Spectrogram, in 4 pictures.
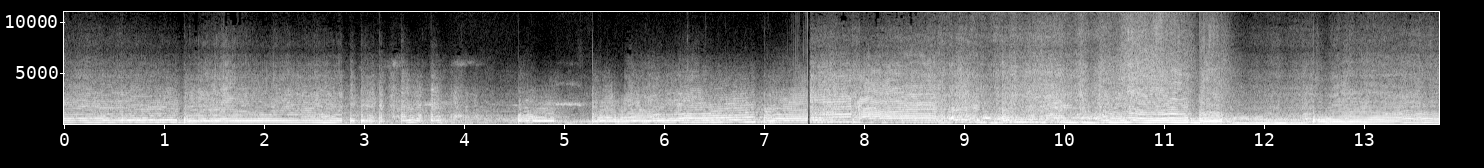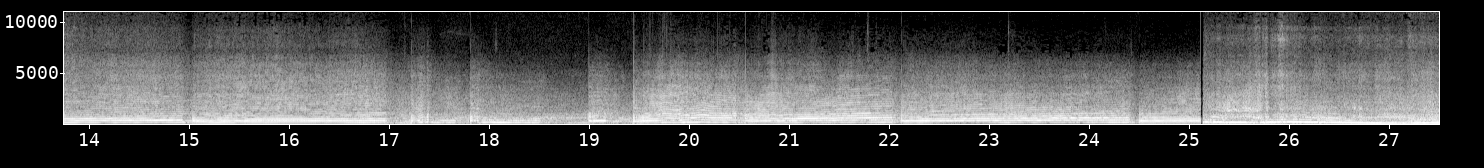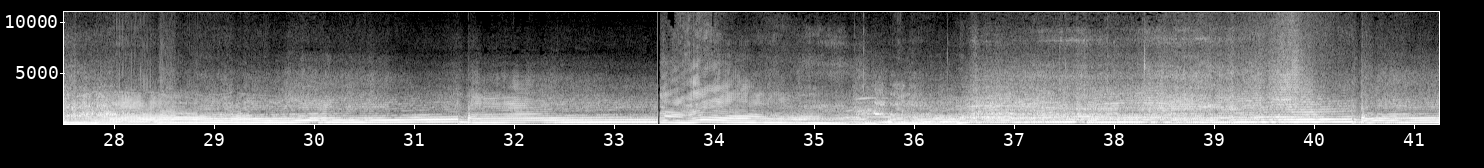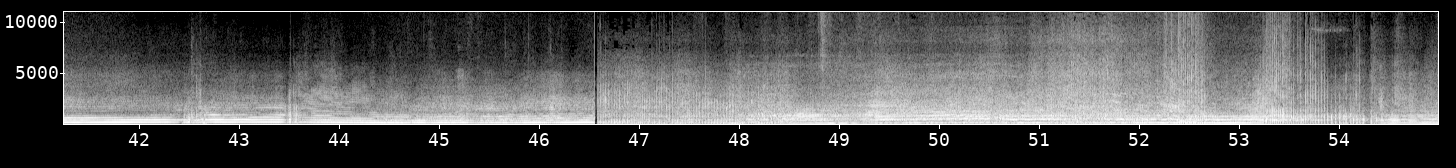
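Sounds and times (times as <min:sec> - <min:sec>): rally car engine revving: 0:00.0 - 0:54.9.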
